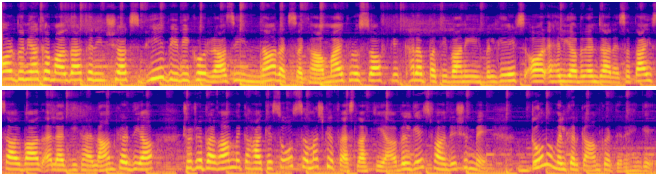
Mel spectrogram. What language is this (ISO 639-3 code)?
urd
